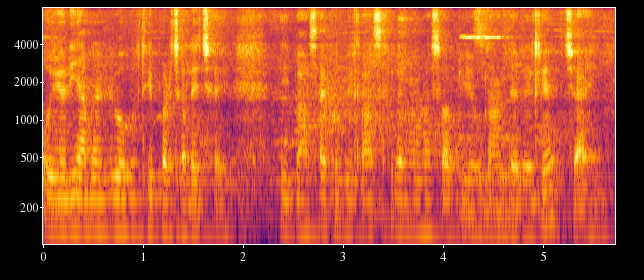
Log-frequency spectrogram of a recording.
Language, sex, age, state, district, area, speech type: Maithili, male, 45-60, Bihar, Sitamarhi, rural, spontaneous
